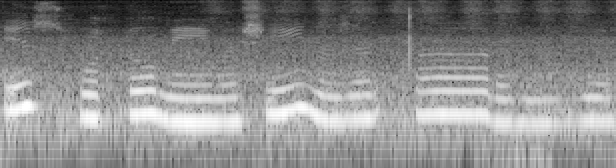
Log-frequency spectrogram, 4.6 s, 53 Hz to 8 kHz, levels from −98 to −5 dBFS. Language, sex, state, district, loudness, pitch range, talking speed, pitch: Hindi, female, Madhya Pradesh, Umaria, -15 LUFS, 215-265 Hz, 90 wpm, 240 Hz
